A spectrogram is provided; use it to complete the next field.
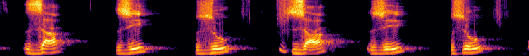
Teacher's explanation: زا، سیٹی کی آواز تھوڑی ظاہر ہو، چونکہ یہ سیٹی والے حروف میں سے ہے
